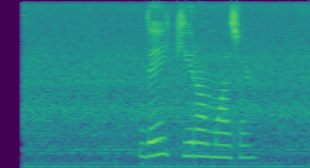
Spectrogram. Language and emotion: Russian, neutral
